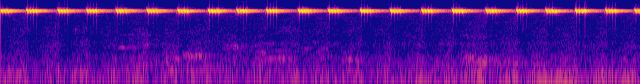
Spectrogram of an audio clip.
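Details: High, even chirps of a cricket used as a training and therapy sound for songbirds, repeated roughly three times a second in a regular rhythm over a quiet background.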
